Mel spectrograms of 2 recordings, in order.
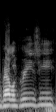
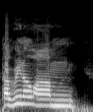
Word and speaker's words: Pellegrino: So this was for a photo shoot we did for Pellegrisi. Am I saying it right? It's Pellegrino. Pellegrino water.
